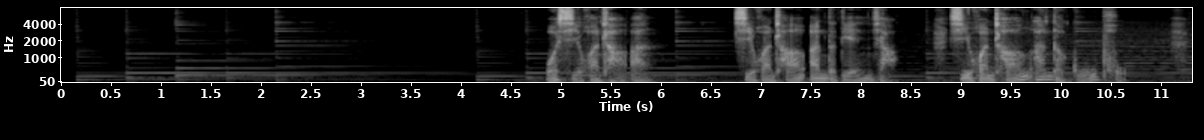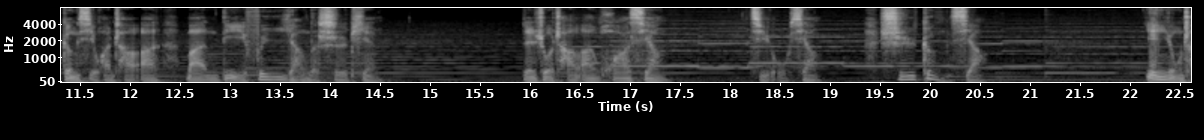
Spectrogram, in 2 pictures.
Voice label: 美文 内心独白; 美文-长安

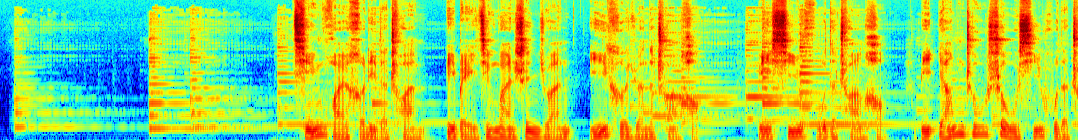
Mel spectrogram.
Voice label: 专题片 娓娓道来; 城市-秦淮河

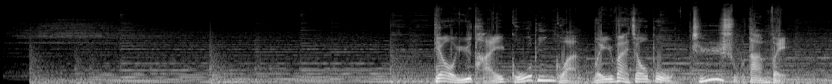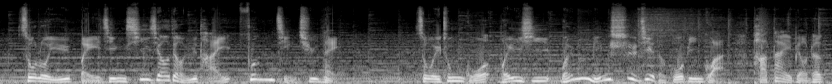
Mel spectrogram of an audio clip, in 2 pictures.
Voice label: 专题片(大气力度); 钓鱼台国宾馆

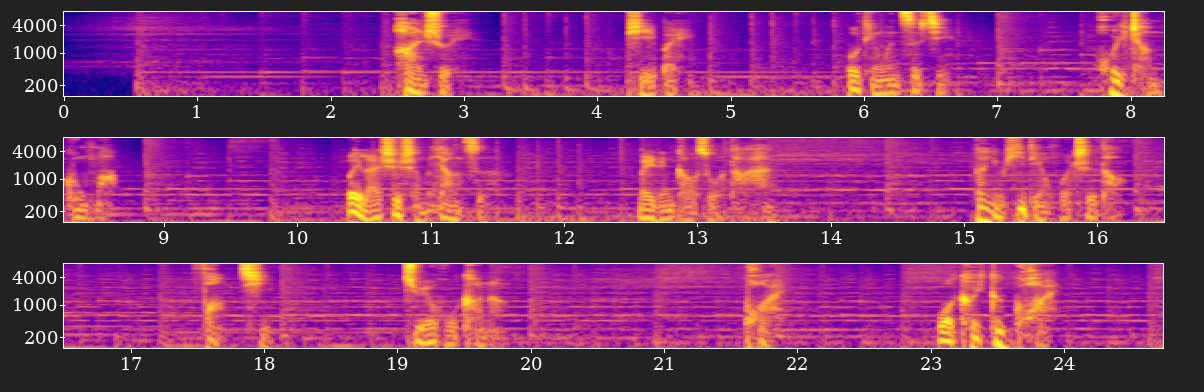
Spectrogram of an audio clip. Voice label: 广告 励志风格; 鸿星尔克

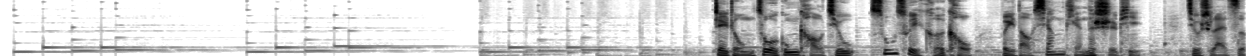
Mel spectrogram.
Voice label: 纪录 美食 琼锅糖

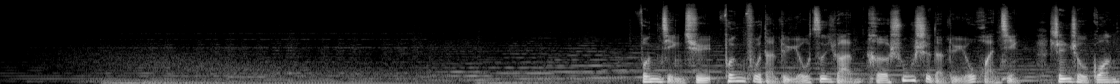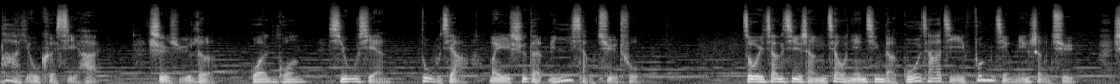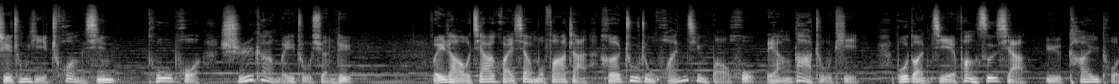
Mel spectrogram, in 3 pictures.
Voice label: 企业宣传 风景区 大气自然

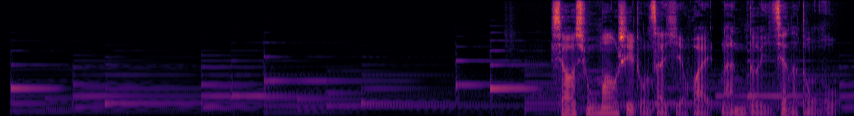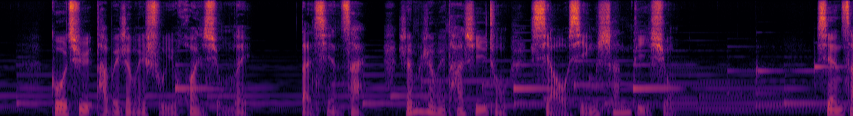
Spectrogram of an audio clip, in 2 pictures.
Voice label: 纪录 轻快; 动物-熊猫

